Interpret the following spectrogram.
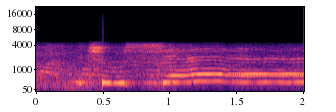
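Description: A woman singing live to her own electric keyboard, holding one long, steady note from about a second in.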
